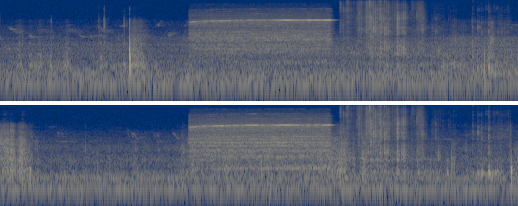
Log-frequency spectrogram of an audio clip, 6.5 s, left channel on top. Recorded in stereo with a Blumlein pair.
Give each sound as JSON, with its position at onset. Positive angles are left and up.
{"t": 2.4, "sound": "sawing", "azimuth_deg": -20, "distance_m": 0.8}
{"t": 4.2, "sound": "chewing", "azimuth_deg": -5, "distance_m": 0.8}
